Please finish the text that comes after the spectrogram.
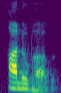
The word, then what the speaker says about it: अनुभव: अनुभव, अनुभव। ख्याल गर्नुहोस् त, यहाँ लेख्य वर्ण व छ तर हामी ब उच्चारण गरिरहेका छौँ।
